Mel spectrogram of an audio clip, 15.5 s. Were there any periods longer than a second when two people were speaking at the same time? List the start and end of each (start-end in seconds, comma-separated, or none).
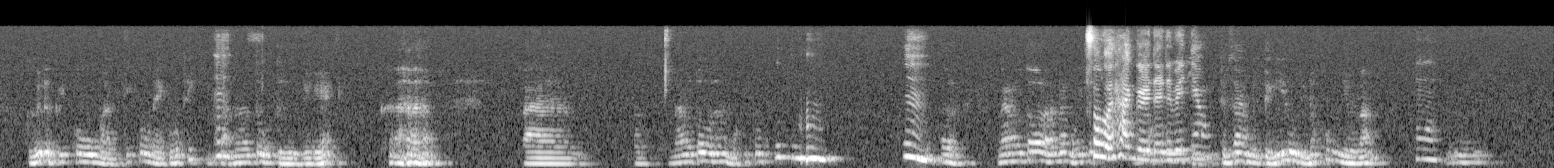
10.9-12.1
